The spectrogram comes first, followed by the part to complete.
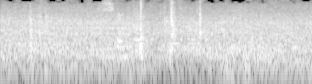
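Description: Steady street and traffic noise with a few sharp clicks about a second in as a van's side door latch is worked and the door opened.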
